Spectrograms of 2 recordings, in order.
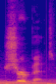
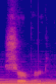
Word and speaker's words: sherbet: This mistake comes out because of the mispronunciation of the word sherbet, which a lot of people do pronounce Sherbert.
